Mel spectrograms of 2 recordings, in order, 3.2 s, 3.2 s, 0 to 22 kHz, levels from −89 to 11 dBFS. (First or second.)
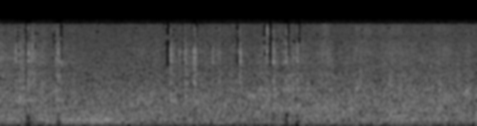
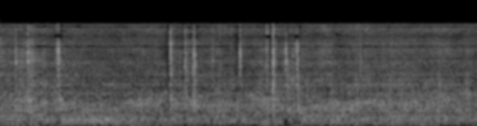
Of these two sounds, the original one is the first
